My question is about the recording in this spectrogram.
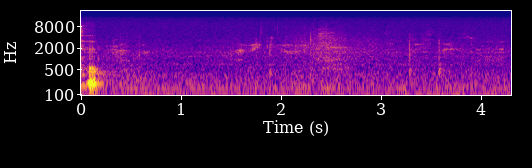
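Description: A woman's last spoken word, then a quiet pause: low hiss with a faint breath about two seconds in and a few soft clicks near the end.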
